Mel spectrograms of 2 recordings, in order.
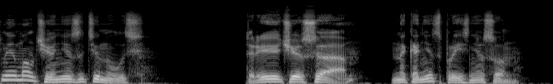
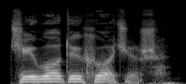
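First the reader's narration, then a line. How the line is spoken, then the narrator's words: Muffled question. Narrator (Russian): глухо спросил он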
